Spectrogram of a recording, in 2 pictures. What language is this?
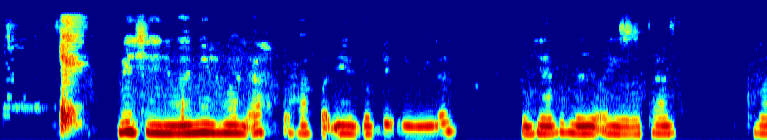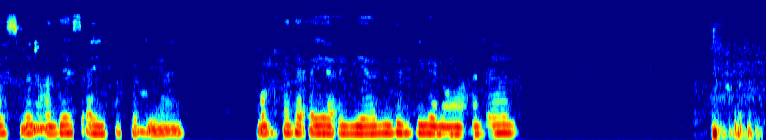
Somali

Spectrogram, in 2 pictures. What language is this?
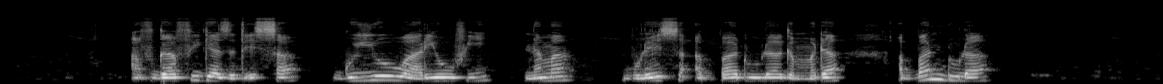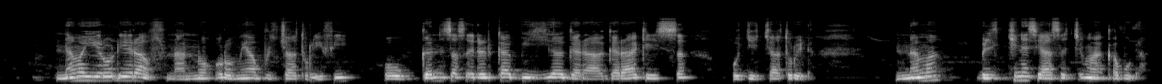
Oromo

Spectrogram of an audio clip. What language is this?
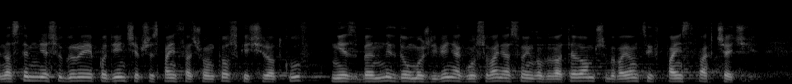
Polish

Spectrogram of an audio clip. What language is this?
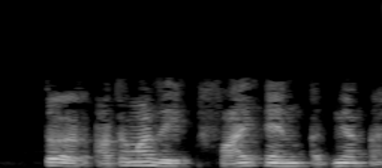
Marathi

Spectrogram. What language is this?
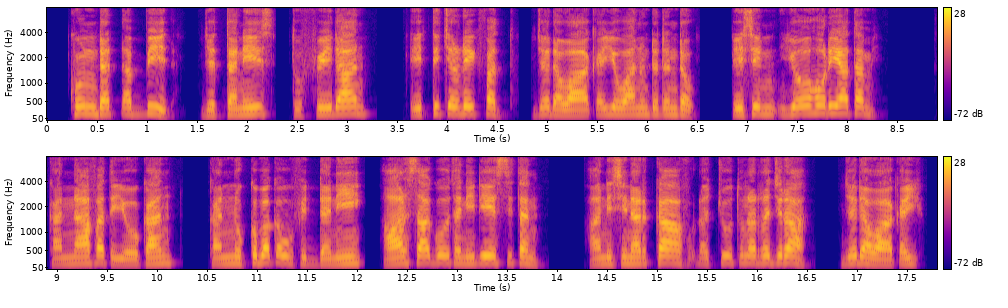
Oromo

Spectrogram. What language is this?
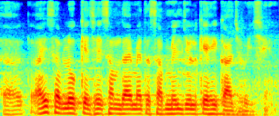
Maithili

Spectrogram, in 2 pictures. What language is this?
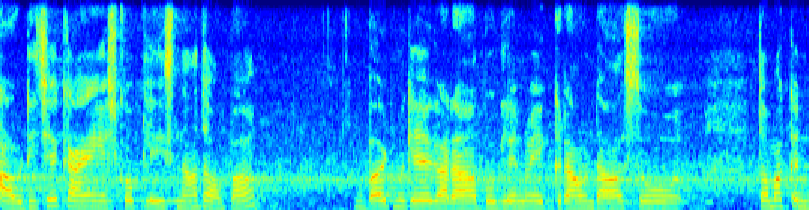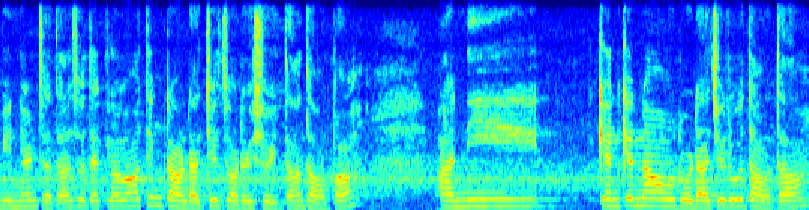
Konkani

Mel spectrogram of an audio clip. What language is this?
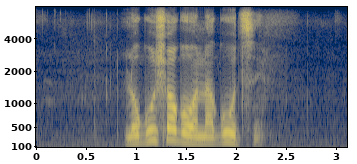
Swati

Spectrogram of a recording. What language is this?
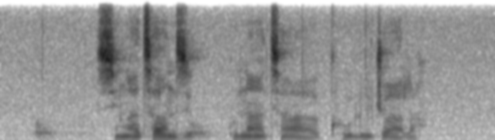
Swati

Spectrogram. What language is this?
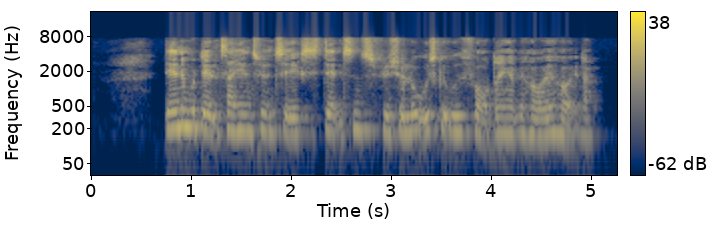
Danish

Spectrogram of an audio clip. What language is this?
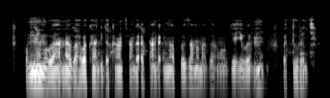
Kinyarwanda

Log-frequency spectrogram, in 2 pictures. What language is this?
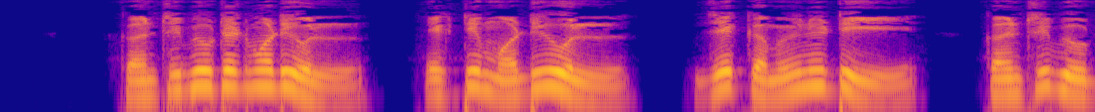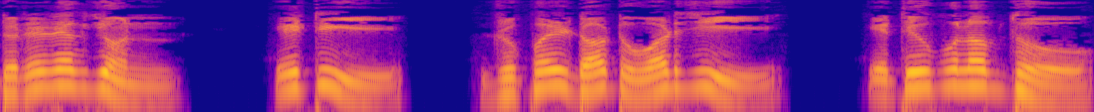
Bangla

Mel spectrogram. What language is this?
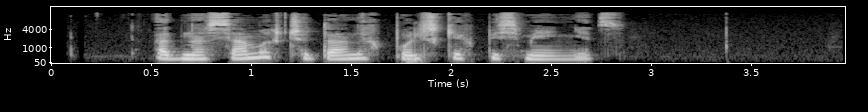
Belarusian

